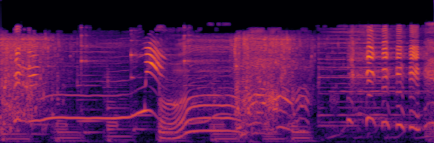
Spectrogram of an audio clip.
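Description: A cartoon cat meows and yowls as it snatches a fish, its voice rising and falling in long pitched cries over background music, with bursts of splashy clatter near the end.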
